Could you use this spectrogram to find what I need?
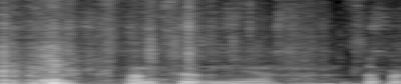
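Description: A utility knife slices through packing tape and cardboard.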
